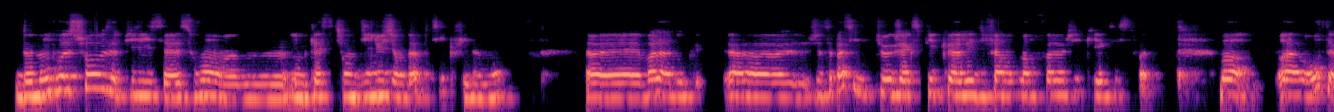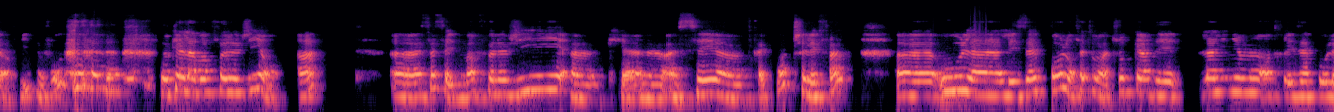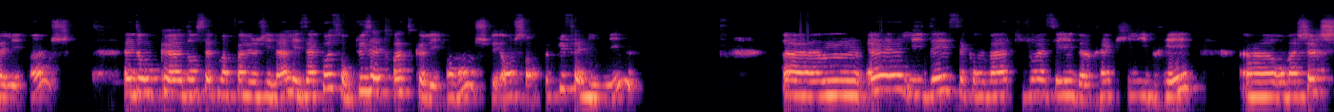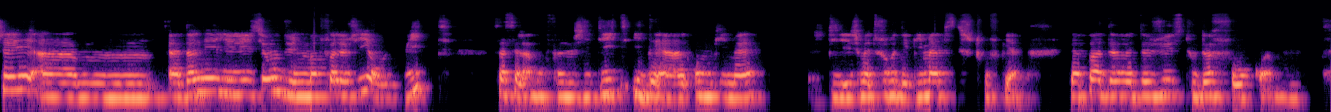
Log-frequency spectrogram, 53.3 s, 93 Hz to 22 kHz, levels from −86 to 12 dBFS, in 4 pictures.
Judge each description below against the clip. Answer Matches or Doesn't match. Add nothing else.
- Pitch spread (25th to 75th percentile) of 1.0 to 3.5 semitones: Doesn't match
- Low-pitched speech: Doesn't match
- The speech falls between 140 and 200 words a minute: Matches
